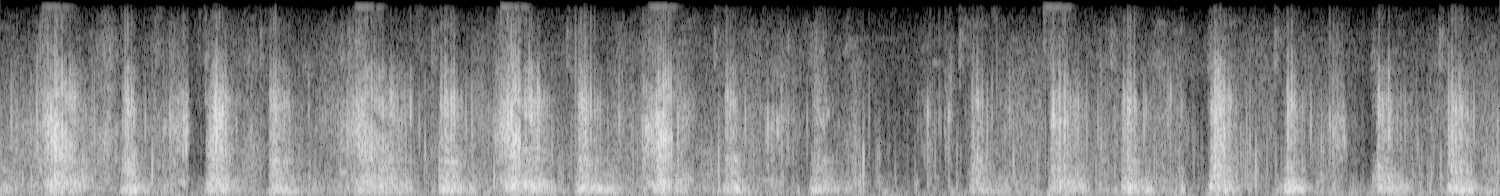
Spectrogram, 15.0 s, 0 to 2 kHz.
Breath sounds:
0.30-0.99 s: inhalation
0.30-0.99 s: crackles
1.10-1.92 s: exhalation
1.10-1.76 s: crackles
1.92-2.58 s: inhalation
1.92-2.58 s: crackles
2.64-3.30 s: exhalation
2.64-3.30 s: crackles
3.44-4.17 s: inhalation
3.44-4.17 s: crackles
4.25-4.86 s: exhalation
4.25-4.86 s: crackles
4.93-5.67 s: inhalation
4.93-5.67 s: crackles
5.73-6.43 s: exhalation
5.73-6.43 s: crackles
6.47-7.17 s: inhalation
6.47-7.17 s: crackles
7.21-7.91 s: exhalation
7.21-7.91 s: crackles
8.05-8.75 s: inhalation
8.05-8.75 s: crackles
9.73-10.44 s: exhalation
9.73-10.44 s: crackles
10.47-11.18 s: inhalation
10.47-11.18 s: crackles
11.21-11.97 s: exhalation
11.21-11.97 s: crackles
12.05-12.71 s: inhalation
12.05-12.71 s: crackles
12.87-13.62 s: exhalation
12.87-13.62 s: crackles
13.70-14.46 s: inhalation
13.70-14.46 s: crackles
14.48-15.00 s: exhalation
14.48-15.00 s: crackles

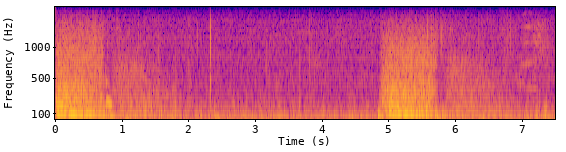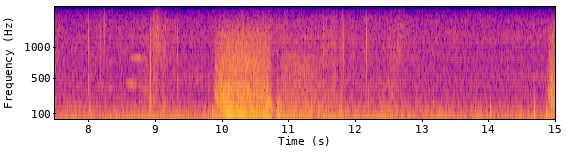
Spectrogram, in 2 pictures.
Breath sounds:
0.00-0.85 s: rhonchi
0.00-0.87 s: inhalation
0.90-1.84 s: exhalation
4.84-5.73 s: rhonchi
4.86-5.74 s: inhalation
5.78-7.01 s: exhalation
9.90-10.79 s: rhonchi
9.90-10.79 s: inhalation
10.85-12.31 s: exhalation
14.94-15.00 s: inhalation

